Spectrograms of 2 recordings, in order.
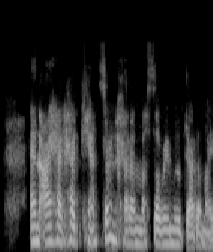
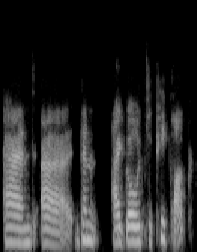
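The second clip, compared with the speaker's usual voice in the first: ordinary talk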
